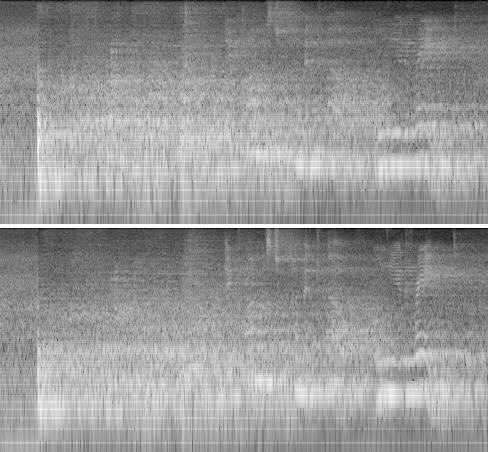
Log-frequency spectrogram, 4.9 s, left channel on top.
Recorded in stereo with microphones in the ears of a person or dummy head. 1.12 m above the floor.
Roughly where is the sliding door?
Left.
